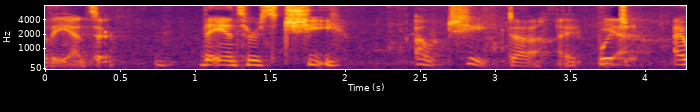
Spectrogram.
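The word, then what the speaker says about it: ch'i: I don't know the answer the answer is Chi Oh cheat I wait I wonder if that's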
